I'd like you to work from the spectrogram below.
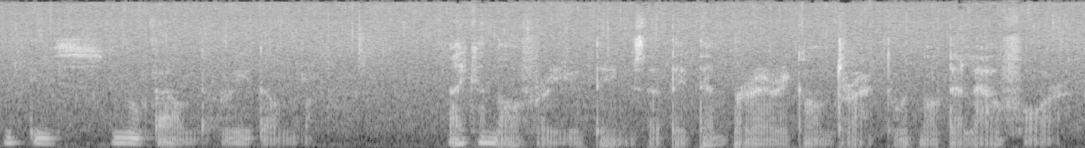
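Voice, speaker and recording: An ancient, seductive incubus demon teases and boasts with pompous, theatrical arrogance, slowly and confidently bargaining with the listener in an intimate audio roleplay. His extremely deep, heavily gravelly voice swings hugely in pitch, heavily acted over background noise.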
